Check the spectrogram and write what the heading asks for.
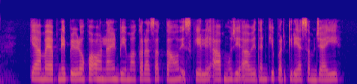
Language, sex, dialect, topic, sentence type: Hindi, female, Garhwali, banking, question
